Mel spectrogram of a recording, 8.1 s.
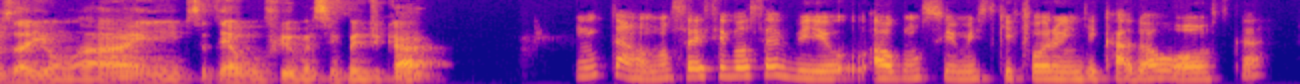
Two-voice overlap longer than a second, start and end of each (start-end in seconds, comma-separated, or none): none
